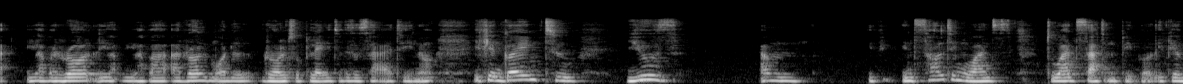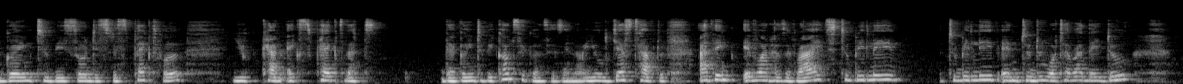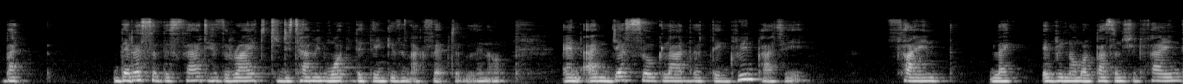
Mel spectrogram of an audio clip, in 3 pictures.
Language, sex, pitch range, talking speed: English, female, 150-175 Hz, 170 wpm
